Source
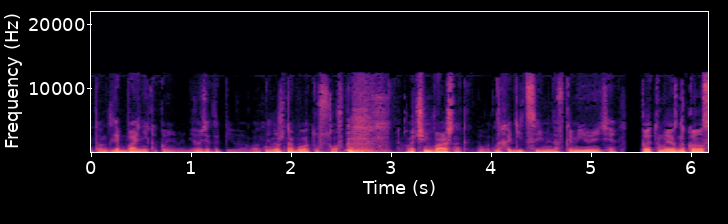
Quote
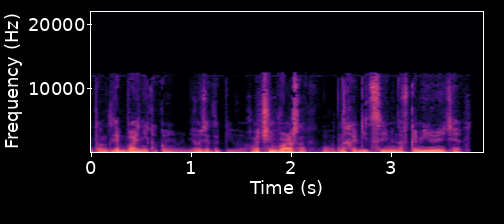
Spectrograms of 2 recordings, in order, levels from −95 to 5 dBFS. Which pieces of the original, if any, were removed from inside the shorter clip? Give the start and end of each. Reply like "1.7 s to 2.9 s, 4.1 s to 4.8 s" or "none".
1.5 s to 3.1 s

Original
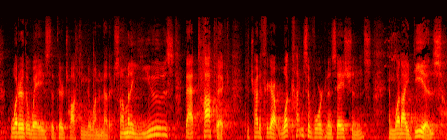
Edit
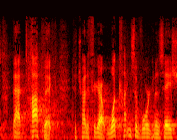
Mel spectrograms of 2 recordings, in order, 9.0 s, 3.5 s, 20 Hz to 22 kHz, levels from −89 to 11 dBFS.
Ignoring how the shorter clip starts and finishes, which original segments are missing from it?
none

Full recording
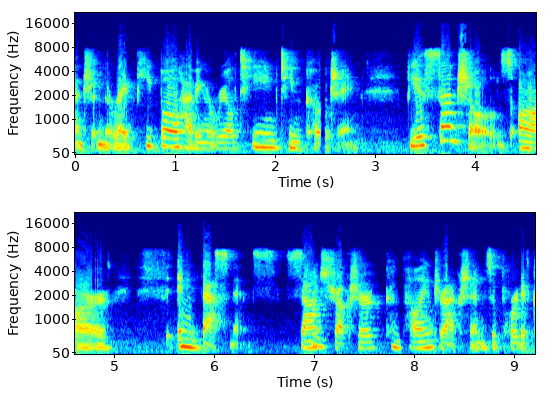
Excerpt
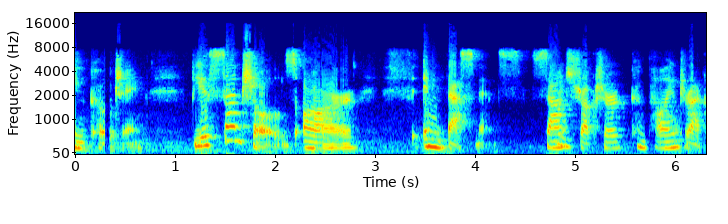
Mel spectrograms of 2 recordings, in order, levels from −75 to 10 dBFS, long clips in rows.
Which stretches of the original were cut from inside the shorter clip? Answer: none

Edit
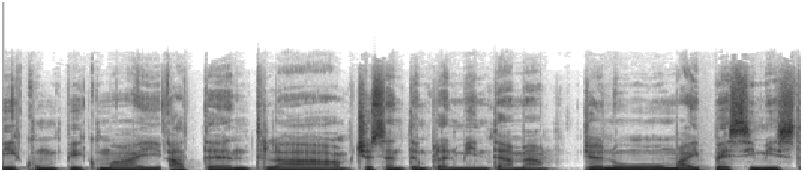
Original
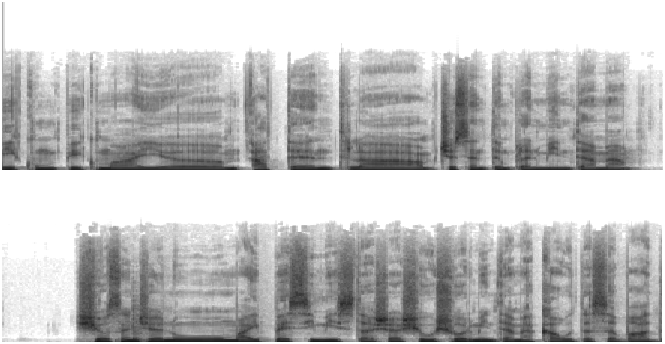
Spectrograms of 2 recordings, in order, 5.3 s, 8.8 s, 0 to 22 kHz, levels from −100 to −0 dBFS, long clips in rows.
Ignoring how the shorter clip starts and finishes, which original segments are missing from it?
1.0 s to 1.6 s, 4.4 s to 5.4 s

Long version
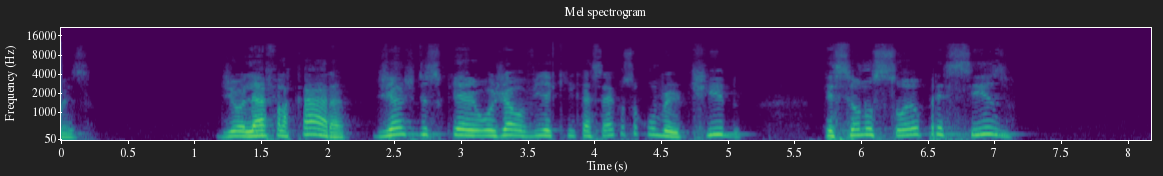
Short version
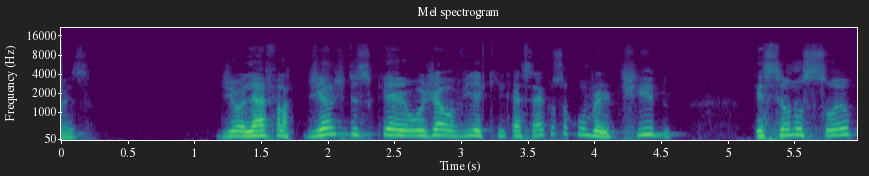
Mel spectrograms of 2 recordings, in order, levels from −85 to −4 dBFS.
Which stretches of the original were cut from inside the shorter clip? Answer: 1.7 s to 2.2 s

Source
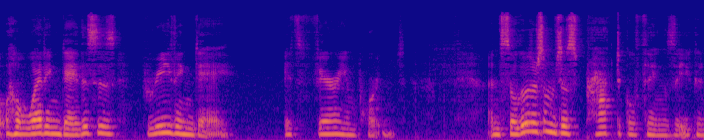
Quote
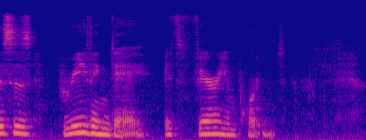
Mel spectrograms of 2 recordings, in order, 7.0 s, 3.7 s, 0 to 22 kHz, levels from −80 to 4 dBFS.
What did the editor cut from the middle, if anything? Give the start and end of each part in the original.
2.4 s to 2.8 s

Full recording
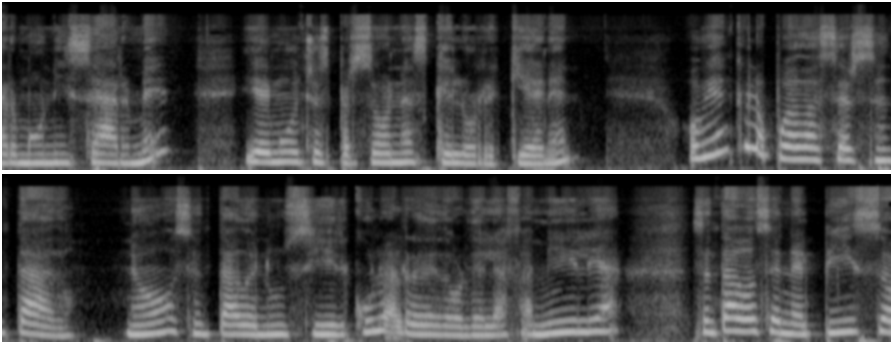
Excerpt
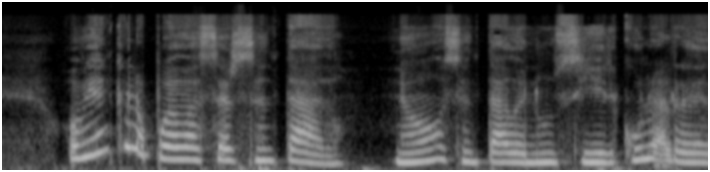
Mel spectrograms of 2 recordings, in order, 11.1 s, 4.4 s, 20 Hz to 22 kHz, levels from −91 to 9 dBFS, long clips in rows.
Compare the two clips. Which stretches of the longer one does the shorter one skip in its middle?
none

